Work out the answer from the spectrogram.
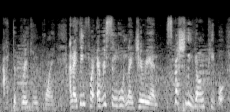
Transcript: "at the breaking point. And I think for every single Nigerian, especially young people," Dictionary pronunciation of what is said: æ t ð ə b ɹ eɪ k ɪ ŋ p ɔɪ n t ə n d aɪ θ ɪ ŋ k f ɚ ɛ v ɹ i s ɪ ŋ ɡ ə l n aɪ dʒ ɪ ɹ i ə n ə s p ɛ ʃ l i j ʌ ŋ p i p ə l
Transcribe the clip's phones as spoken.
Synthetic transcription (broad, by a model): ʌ t ð ə b ɹ eɪ k ɪ ŋ p ɔɪ n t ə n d aɪ θ ɪ ŋ k f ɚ ɛ v ɹ i s ɪ ŋ ɡ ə l n aɪ dʒ ɪ ɹ i ə n ə s p ɛ ʃ l i j ʌ ŋ p i p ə l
